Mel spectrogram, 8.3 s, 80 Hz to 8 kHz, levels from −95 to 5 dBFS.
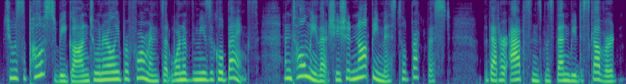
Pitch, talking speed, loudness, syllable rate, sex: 240 Hz, 250 wpm, -18 LUFS, 6.9 syllables/s, female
